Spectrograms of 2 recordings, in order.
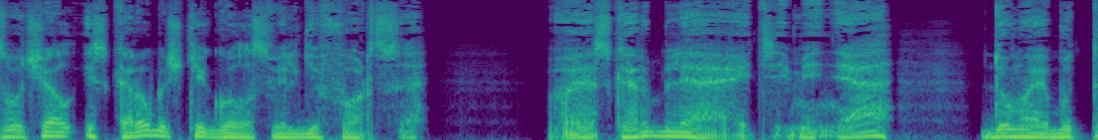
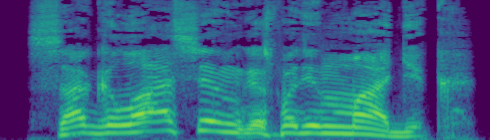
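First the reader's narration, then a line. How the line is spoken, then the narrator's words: Outwardly carefree laugh. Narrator (Russian): внешне беззаботно рассмеялся охотник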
